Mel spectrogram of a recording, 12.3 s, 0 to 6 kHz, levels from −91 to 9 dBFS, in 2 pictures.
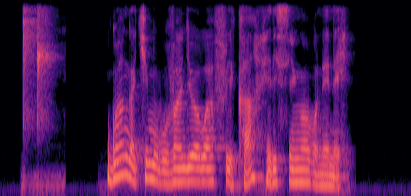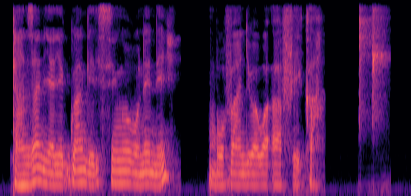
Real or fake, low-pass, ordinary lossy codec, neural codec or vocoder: real; 5.4 kHz; none; none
